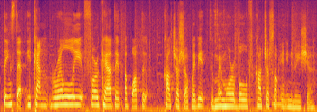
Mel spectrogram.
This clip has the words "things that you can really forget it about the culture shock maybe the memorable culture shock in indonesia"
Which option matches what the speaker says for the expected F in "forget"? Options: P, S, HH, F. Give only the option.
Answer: F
